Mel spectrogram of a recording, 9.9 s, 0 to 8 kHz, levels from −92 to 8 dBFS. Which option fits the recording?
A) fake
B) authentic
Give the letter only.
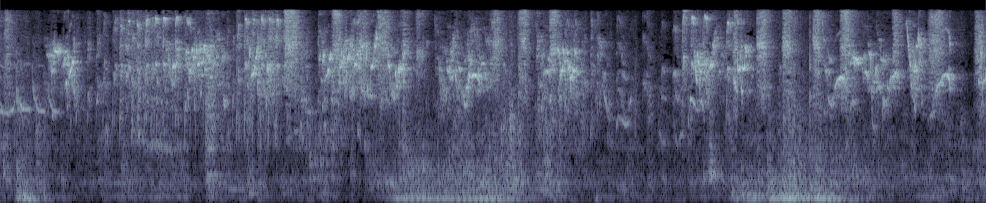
B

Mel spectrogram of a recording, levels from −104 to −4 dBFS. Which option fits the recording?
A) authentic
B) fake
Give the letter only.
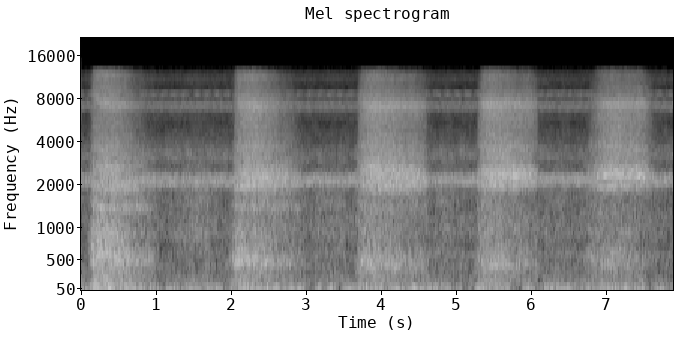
A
